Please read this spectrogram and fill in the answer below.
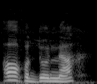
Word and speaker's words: Ordonnaz: km derrière moi et hordona il y a un Z à la fin mais il se prononce pas qui a 1 km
